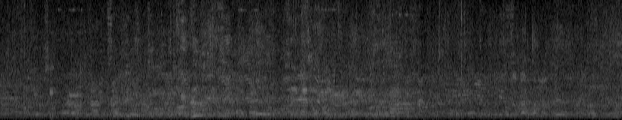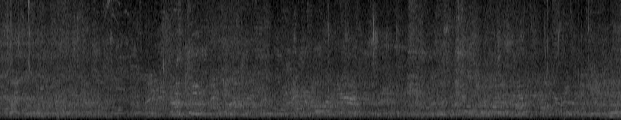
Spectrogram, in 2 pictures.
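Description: A small crowd chatters and cheers in a large echoing hall.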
